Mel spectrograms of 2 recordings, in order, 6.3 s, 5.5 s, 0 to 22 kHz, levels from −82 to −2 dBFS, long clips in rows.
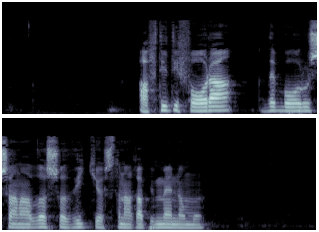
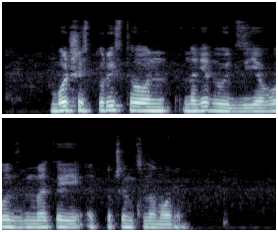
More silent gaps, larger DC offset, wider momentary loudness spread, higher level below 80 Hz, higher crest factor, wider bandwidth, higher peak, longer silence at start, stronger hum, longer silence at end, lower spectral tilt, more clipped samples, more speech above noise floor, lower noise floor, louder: neither; neither; first, 13 LU vs 10 LU; about the same, -56 dBFS vs -52 dBFS; about the same, 22 dB vs 18 dB; about the same, 11.5 kHz vs 11 kHz; about the same, -4 dBFS vs -2 dBFS; first, 1.4 s vs 0.5 s; neither; first, 1.15 s vs 0.9 s; second, -4 dB/octave vs -8 dB/octave; neither; first, 54 dB vs 42 dB; first, -78 dBFS vs -60 dBFS; second, -24 LUFS vs -20 LUFS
